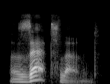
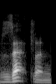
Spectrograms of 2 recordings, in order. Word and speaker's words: Zetland: Yoch at the start, a letter that's frequently misread as a Z. Hence, the name of Shetland is sometimes recorded as Zetland. The Marquess of Zetland is actually still an official title.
